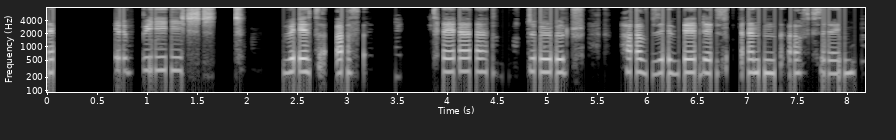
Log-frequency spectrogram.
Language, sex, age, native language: Icelandic, female, 11, Icelandic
